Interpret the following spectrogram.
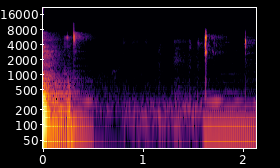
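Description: A single short, sharp click about one and a half seconds in, with a fainter click earlier and a faint low hum around the main click.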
